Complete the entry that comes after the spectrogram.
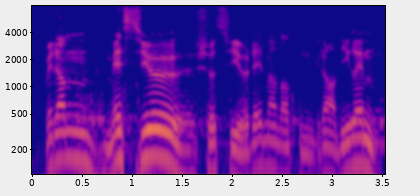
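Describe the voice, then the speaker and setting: A man speaks very slowly with a strong Bernese Oberland accent. Audible room echo is in the recording. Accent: strong Bernese Oberland Swiss German. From Bernese Oberland, Switzerland. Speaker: border guard commander. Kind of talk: conference talk.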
